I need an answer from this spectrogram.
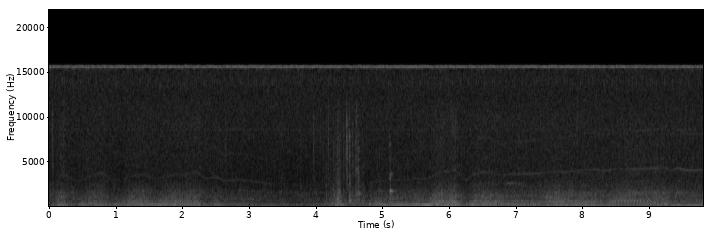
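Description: Rally car engine heard from inside the cabin, driven hard, its note repeatedly rising and then dropping back as the car is worked through a narrow stage. A single sharp knock comes about four seconds in.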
